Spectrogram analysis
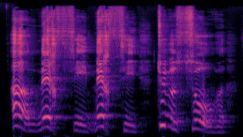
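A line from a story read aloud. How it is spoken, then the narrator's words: Exclaimed. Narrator (French): s'écria Lucienne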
